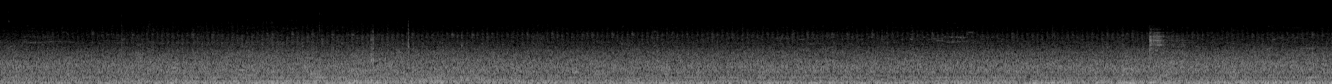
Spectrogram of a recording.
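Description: Steady low rumble of distant city traffic, with wind buffeting the microphone.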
